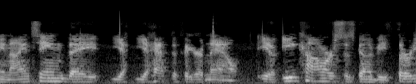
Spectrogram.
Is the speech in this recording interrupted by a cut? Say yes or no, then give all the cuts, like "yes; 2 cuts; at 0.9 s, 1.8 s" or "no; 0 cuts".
yes; 3 cuts; at 1.3 s, 2.0 s, 2.5 s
